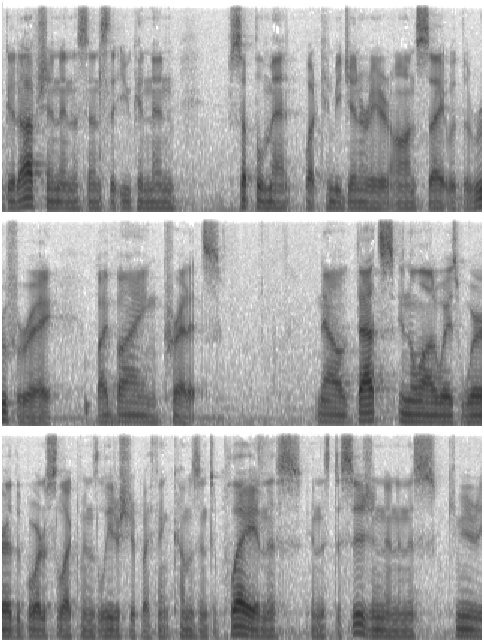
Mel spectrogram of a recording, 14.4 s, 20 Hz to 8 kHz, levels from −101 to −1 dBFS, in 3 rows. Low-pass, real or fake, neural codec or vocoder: 7.2 kHz; real; none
